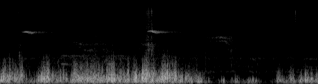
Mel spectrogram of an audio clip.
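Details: A male Siberian bluechat's call notes from 10 December 2019: two high thin whistles over a second apart plus a fainter, lower note, amid heavy low rumbling noise that briefly drops away.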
